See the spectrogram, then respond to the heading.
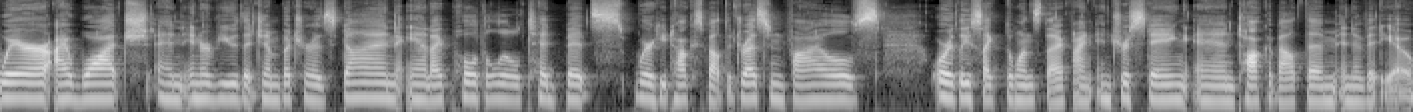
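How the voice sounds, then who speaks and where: In a very clean recording with a silent background, a woman talks at a fairly quick pace with a fairly low pitch. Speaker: book commentary youtuber. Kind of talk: video essay monologue. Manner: soft, not projecting.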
